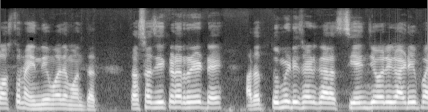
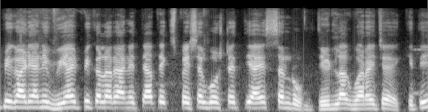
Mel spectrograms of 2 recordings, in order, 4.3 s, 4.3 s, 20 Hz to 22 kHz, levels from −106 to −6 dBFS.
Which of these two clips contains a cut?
second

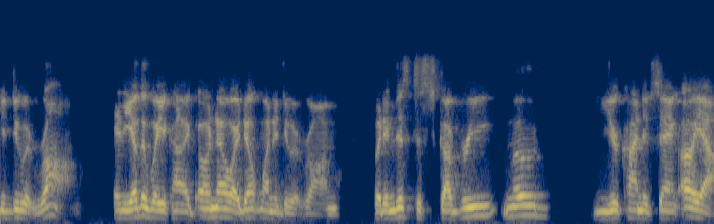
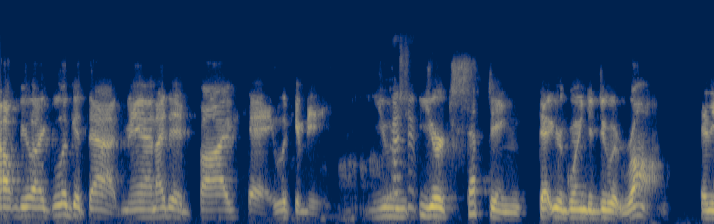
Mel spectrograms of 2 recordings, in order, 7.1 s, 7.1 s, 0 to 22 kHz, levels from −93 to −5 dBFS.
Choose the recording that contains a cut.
second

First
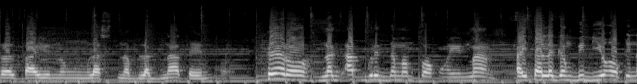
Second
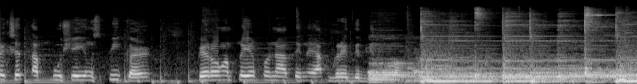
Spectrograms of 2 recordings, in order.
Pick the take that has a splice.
first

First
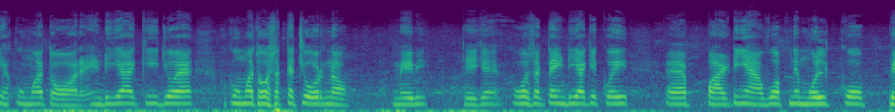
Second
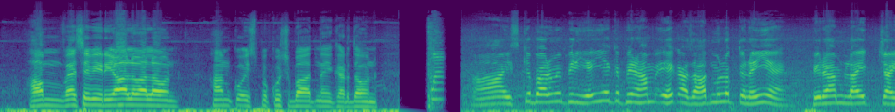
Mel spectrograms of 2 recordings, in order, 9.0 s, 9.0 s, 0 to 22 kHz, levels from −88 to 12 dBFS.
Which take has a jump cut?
second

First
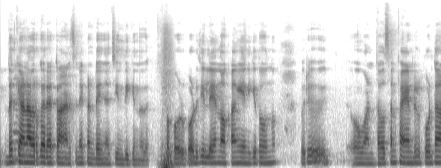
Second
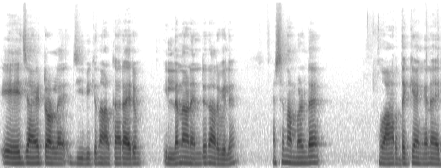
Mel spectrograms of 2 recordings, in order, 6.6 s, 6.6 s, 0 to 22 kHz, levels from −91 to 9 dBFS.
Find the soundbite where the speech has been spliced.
first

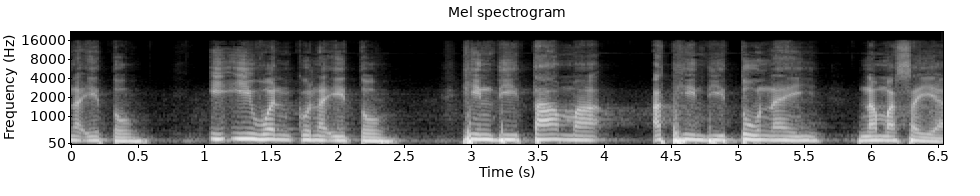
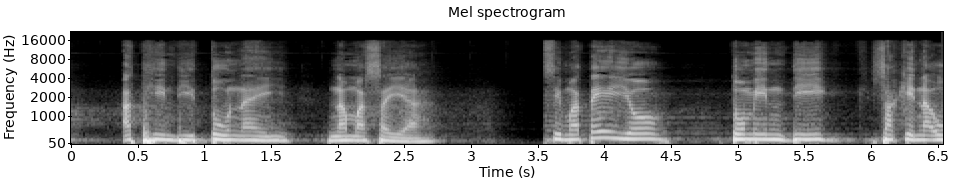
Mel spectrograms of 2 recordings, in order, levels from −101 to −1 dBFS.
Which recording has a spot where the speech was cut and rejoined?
second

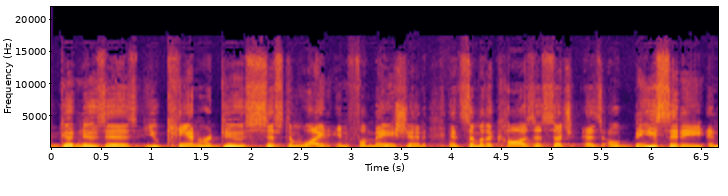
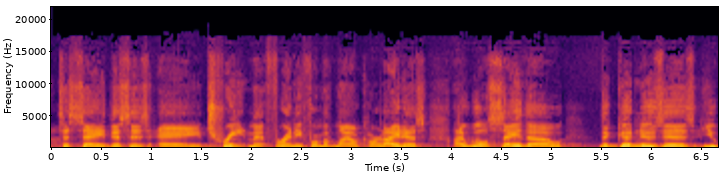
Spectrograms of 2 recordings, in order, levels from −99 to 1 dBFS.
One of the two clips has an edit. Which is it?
second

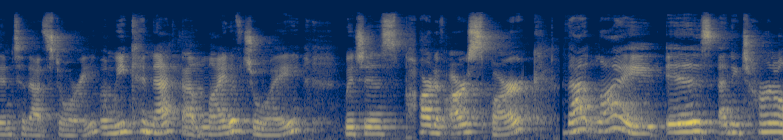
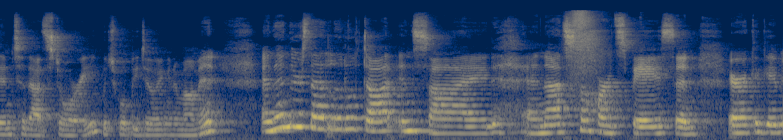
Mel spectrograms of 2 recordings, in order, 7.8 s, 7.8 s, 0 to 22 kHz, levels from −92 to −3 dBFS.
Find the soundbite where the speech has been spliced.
first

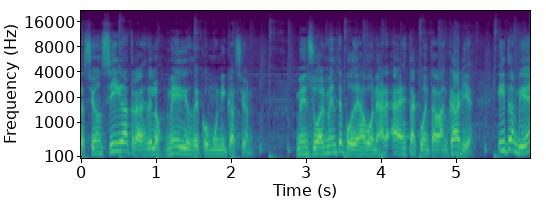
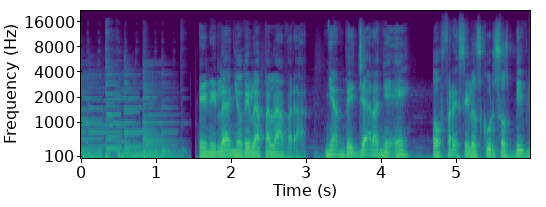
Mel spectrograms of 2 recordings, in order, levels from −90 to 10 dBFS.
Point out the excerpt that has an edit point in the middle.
second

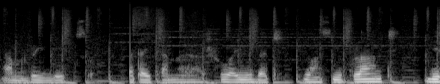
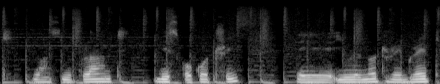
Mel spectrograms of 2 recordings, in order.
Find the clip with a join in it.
first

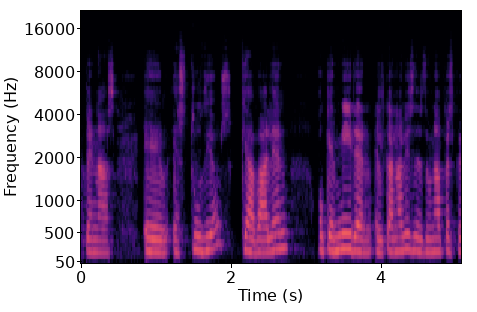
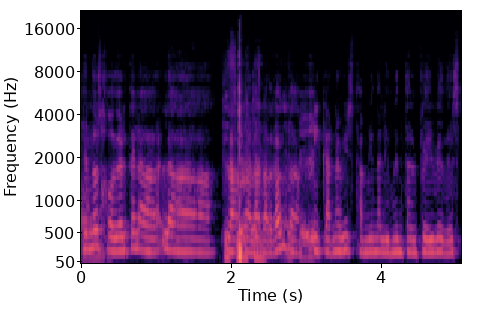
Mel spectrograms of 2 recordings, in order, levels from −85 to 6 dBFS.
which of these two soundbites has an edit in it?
second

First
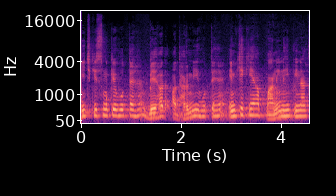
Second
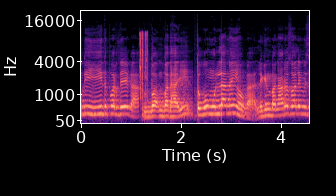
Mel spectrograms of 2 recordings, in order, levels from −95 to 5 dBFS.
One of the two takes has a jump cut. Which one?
second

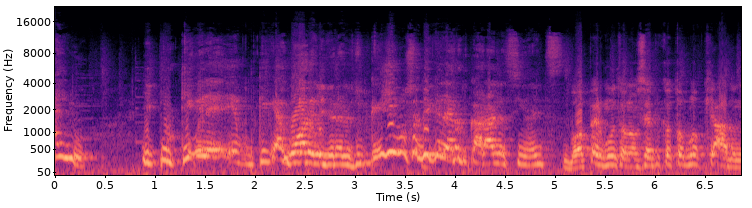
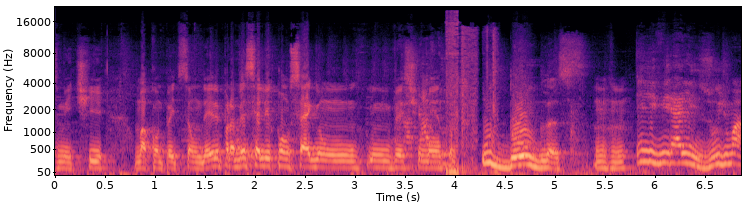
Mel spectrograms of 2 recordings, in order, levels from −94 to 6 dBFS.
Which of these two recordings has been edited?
second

